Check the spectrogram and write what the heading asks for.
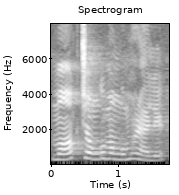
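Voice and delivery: usual speaking voice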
